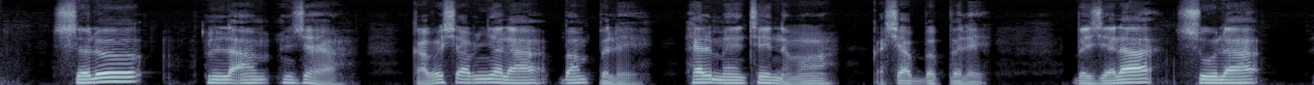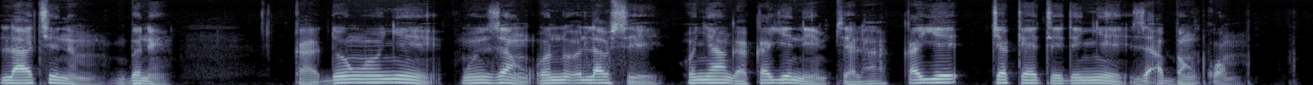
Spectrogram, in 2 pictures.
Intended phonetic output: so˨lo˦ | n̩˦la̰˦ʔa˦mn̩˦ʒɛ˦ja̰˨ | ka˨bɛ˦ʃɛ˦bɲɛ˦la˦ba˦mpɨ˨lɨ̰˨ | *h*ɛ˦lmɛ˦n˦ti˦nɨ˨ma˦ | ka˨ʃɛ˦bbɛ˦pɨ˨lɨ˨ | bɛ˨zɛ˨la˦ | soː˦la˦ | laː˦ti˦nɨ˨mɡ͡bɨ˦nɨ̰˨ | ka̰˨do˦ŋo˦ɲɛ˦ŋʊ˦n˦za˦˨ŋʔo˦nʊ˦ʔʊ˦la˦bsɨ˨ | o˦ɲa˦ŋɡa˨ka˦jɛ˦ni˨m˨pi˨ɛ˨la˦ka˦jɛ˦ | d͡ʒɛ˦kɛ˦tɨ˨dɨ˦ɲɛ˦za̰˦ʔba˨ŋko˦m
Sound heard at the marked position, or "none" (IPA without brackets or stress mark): h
